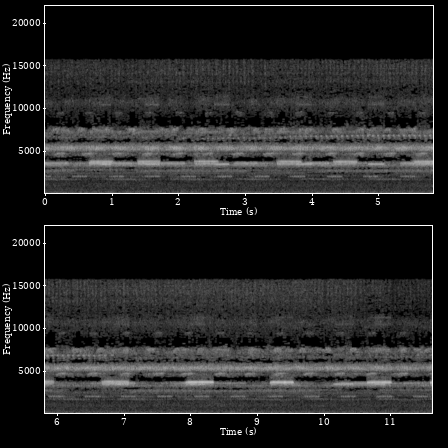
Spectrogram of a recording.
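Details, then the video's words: Gentle evening chirping of crickets in a serene park, a shrill continuous trill with regular pulsed chirps from several callers and soft low background rumble. "Cricket Sounds in a Peaceful Park"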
